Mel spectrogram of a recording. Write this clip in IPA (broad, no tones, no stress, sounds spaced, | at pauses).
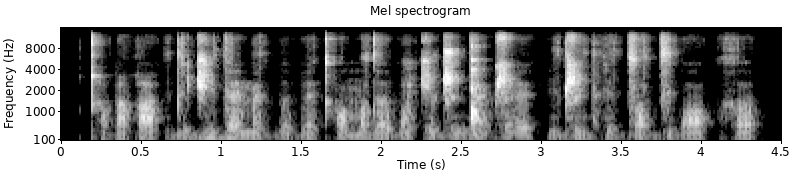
qʰ ə b ɛ q ɜ | d ɪ d͡ʒ i d ɛ m æ d b ɜ b ɛ kʰ ɒ m ɒ d ɜ b ɒ t͡ʃ ɪ ɖ͡ʐ i ŋ͡ǃ æ b ʐ ɛ | i d ʐ i d k ɪ d d͡z ɒ d d͡z i b ɒ | x ʌ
